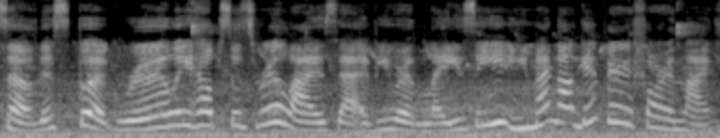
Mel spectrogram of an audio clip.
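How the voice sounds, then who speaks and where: A woman reading a children's story aloud in a deliberate, expressive, teacherly way, like a storytime host. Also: high-pitched. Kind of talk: storytime read-aloud narration. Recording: clear background ambient noise.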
